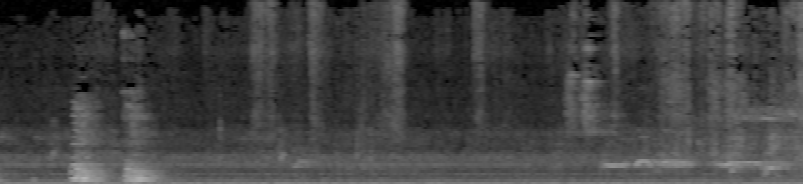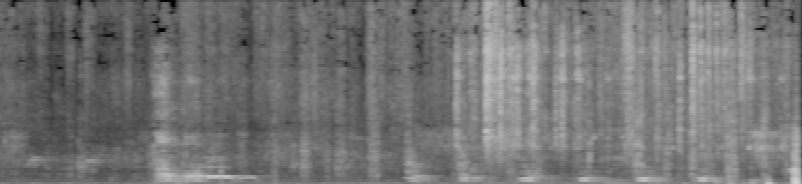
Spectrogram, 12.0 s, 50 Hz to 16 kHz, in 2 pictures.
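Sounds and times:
dogs barking: 0.6 - 1.3, 6.5 - 12.0
dogs scuffling: 6.0 - 12.0
dog crying: 6.9 - 8.4, 9.1 - 12.0.

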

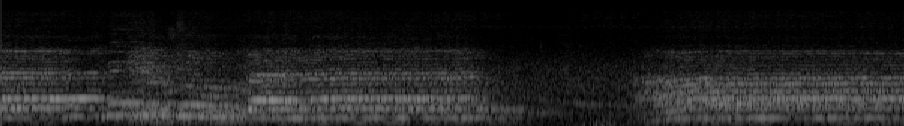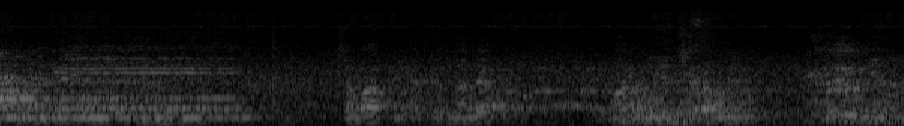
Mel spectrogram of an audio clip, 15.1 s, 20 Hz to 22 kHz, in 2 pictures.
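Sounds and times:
congregation singing in chorus: 0.0 - 11.7, 12.5 - 14.2.

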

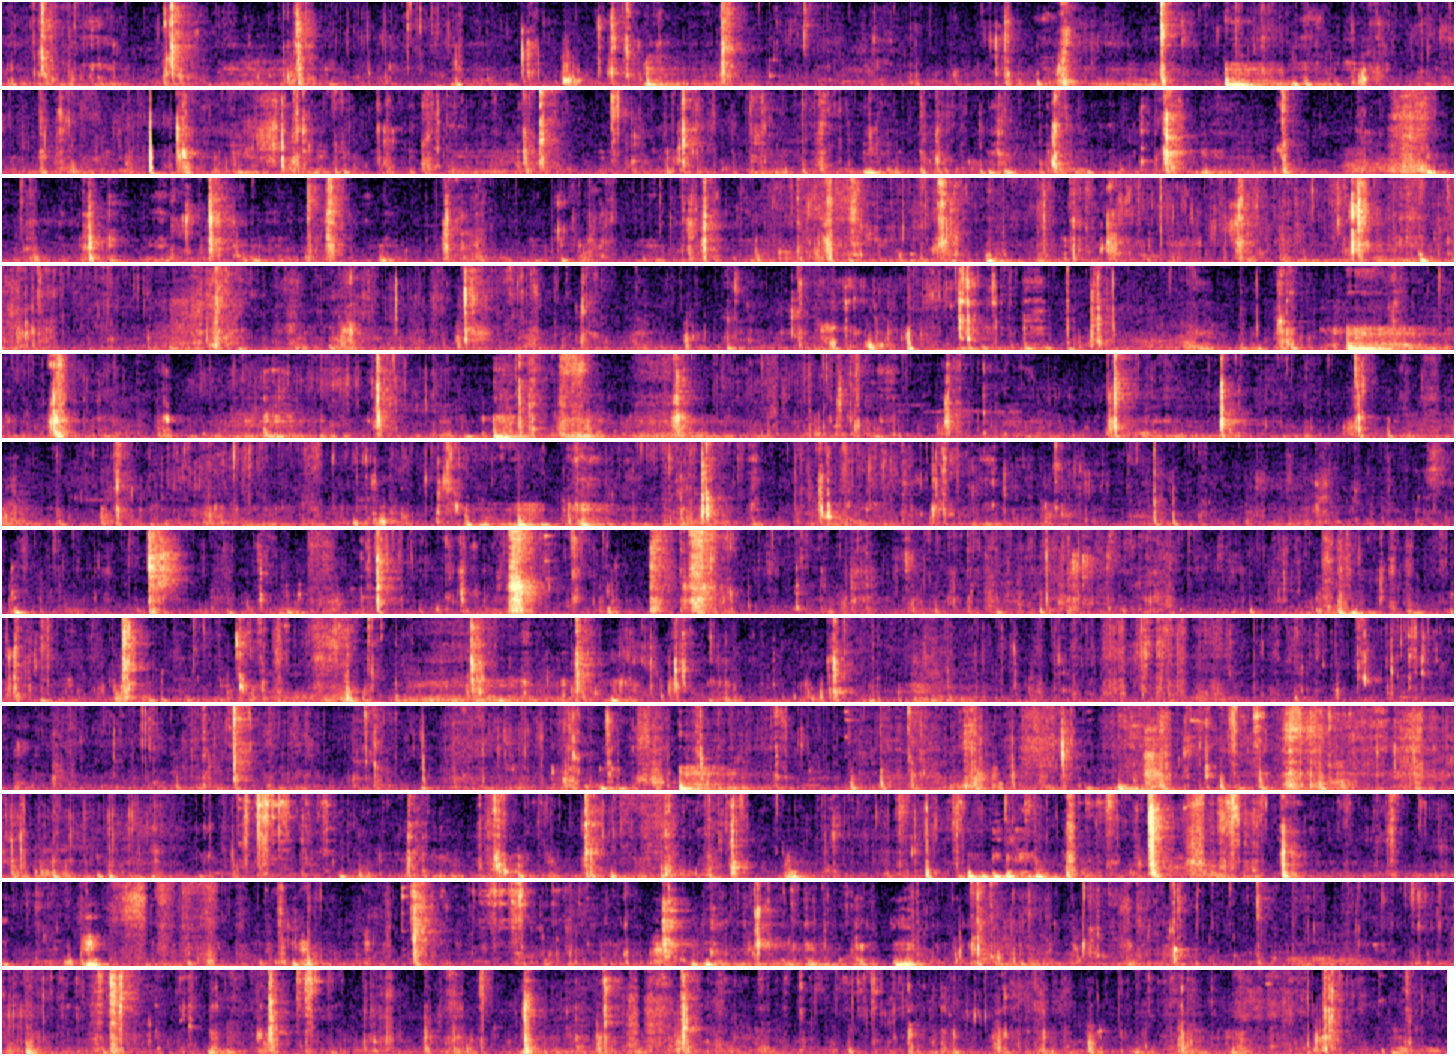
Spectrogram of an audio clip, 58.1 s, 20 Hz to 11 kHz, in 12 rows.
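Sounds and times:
people chewing and biting: 0.0 - 58.0.

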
